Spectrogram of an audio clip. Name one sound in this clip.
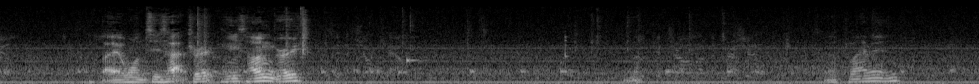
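A young man talks into a microphone, close up.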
